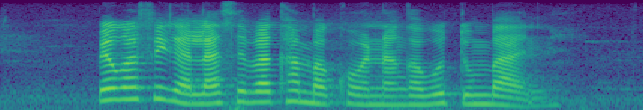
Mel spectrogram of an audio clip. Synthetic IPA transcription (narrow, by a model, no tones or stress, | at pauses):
ɓɛk̬wafik̬alasɛɓakʰambʱakʰɔnaŋaɓod̥ʱumbʱaːni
